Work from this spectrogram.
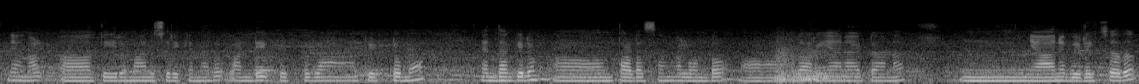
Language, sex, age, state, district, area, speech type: Malayalam, female, 30-45, Kerala, Alappuzha, rural, spontaneous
